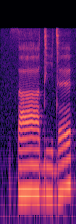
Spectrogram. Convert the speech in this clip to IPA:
θaː didɛ

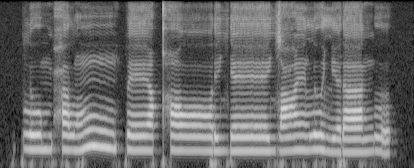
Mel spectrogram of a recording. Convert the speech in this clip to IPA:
plomħəlˠ ũː pɛːqʰɔːɾɪʎ ɾɛːʎ ʕɛ̃lʊlʲɐ ɾaŋʊ

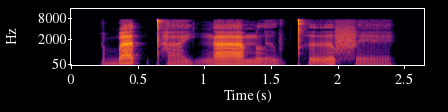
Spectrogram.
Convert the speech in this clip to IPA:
ɓa˦˥t̚t̪ʰa̤˨˩j ŋaː˧mlə̤˨˩wt̪ʰə̰ː˧˥ fɛ̤˨˩

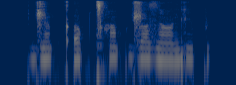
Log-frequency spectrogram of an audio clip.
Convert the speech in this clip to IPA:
ɖ͡ʐæ̃pkʼʌpǀʰɑ̃p ɖ͡ʐɒzɑ̃ɡip

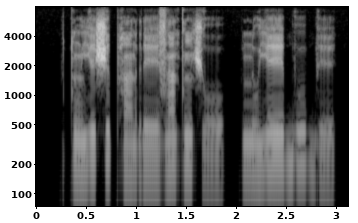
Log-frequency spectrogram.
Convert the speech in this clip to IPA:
tũ˨ jɪ˦ʃɪ˦pʰã˨reː˨ zã˦tĩ˦ʃo˨ | nu˨jeː˦buː˦ bɪ˨

